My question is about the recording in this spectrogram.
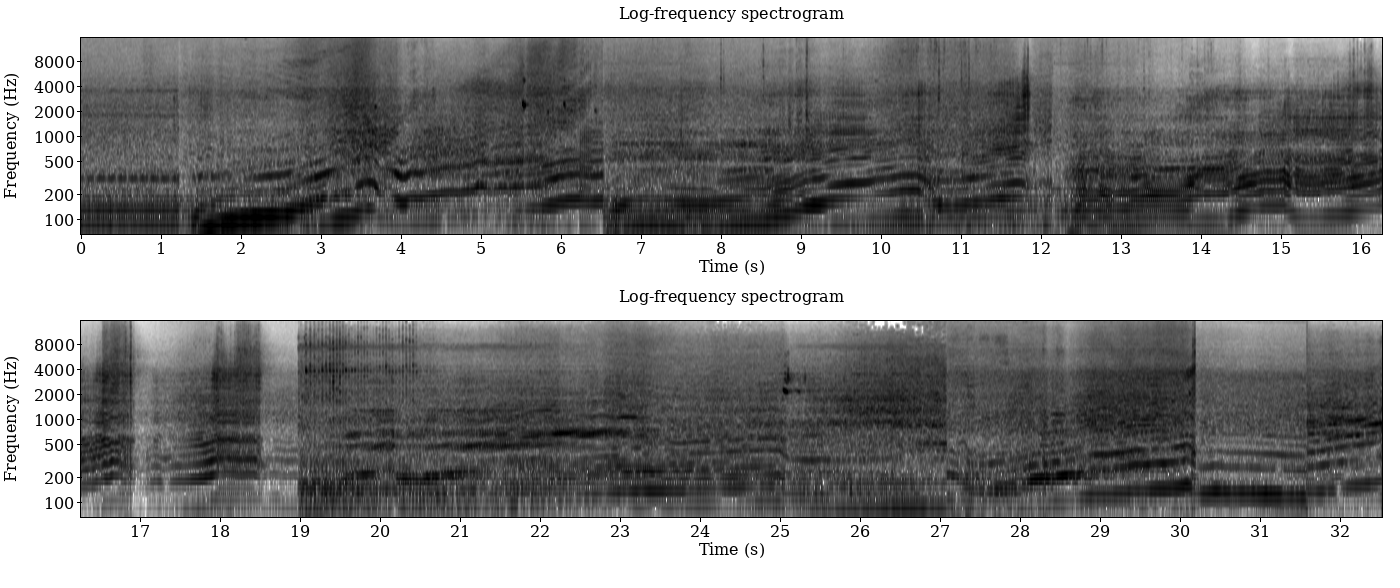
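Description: Sports car engines accelerating hard, several cars one after another. The engine note climbs in pitch and drops back again and again as they rev up through the gears.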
